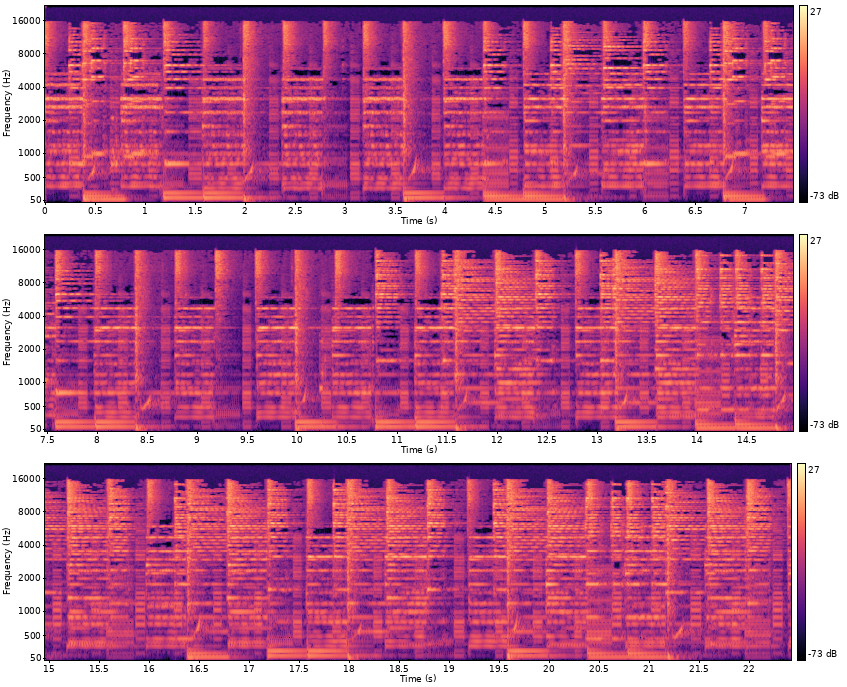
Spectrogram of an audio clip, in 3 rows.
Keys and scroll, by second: 2.6 ctrl+space, 20.0 ctrl+v, 21.4 ctrl+v, 21.8 ctrl+space.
